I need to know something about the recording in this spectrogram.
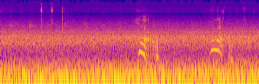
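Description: A dog pants heavily close by.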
